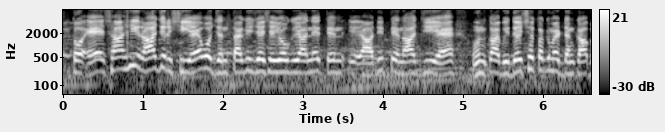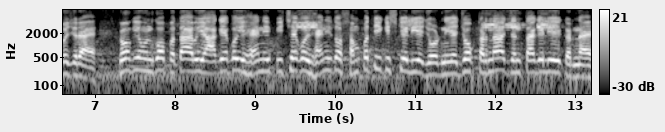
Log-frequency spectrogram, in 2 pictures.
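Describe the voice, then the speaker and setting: A high-pitched man talks at a moderate pace with hardly any pauses, his intonation fairly even and his loudness very even. Noticeable background noise sits behind him. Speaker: local resident interviewed by reporter. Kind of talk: street interview.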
